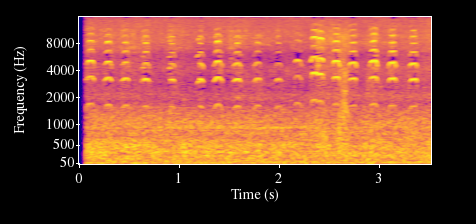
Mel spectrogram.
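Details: Two wild female Common Kestrels fighting at the Noordduinen near Den Helder, Netherlands: a rapid, steady series of sharp, high, repeated kee notes running throughout, over a constant broad background hiss.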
